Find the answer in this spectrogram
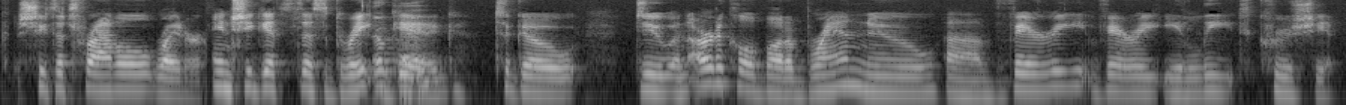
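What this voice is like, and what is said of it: Sudden Southern accent. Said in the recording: “I have a sudden Southern accent all of a sudden.”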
